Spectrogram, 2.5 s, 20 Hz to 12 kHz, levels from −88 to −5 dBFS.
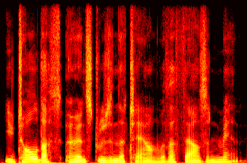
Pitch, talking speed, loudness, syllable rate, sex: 130 Hz, 290 wpm, -22 LUFS, 5.6 syllables/s, male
